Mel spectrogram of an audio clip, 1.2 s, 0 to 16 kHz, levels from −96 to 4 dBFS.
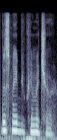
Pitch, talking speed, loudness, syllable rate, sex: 140 Hz, 210 wpm, -14 LUFS, 6.4 syllables/s, male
